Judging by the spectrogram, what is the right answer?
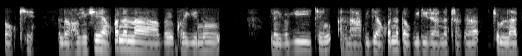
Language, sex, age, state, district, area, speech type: Manipuri, male, 30-45, Manipur, Tengnoupal, rural, conversation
